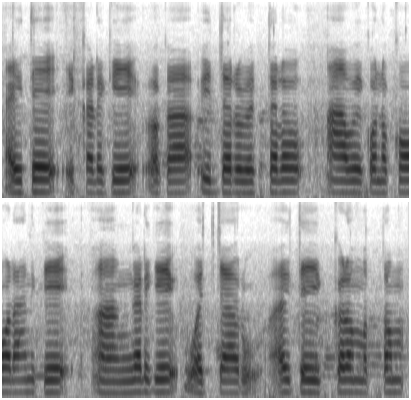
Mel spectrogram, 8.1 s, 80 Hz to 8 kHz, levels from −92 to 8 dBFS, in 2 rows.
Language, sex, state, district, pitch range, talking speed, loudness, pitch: Telugu, male, Andhra Pradesh, Sri Satya Sai, 170-180 Hz, 95 wpm, -14 LUFS, 175 Hz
